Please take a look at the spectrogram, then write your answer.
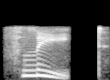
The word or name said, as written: fleet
